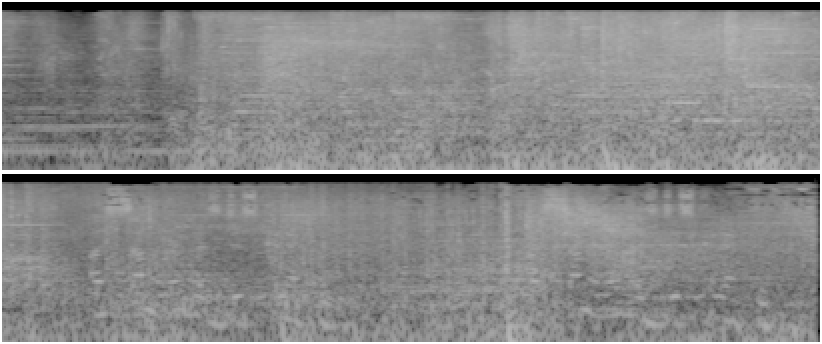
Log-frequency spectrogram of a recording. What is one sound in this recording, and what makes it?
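Spell effects crash and whoosh in a game battle.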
